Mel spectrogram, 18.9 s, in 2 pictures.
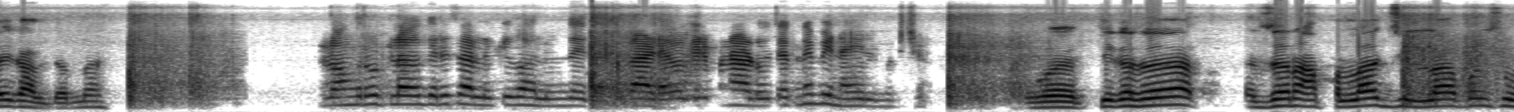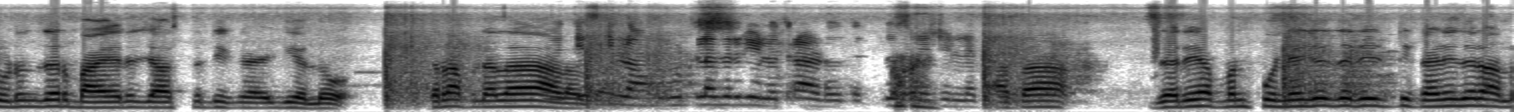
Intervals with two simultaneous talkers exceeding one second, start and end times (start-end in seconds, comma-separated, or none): none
